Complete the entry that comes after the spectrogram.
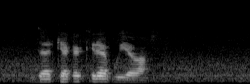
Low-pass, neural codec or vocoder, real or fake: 7.2 kHz; none; real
